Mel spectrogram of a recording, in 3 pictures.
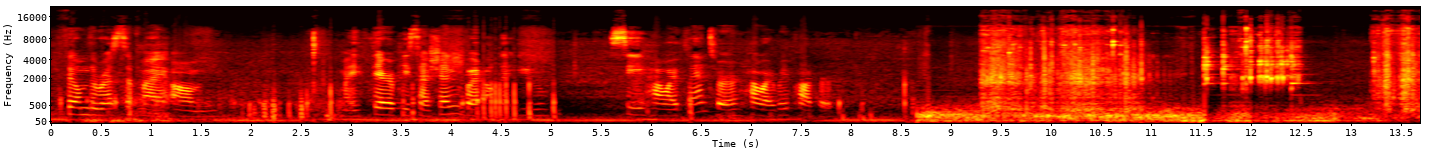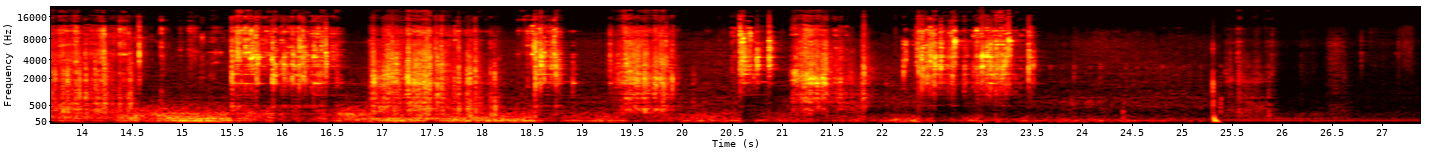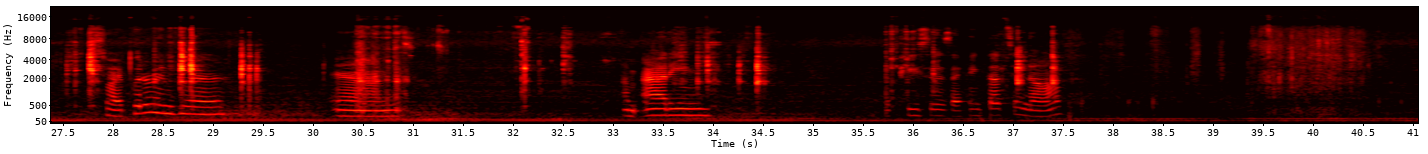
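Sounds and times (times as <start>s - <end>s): pot shards crunching and clinking: 9.3s - 23.7s, 27.4s - 29.6s, 30.4s - 33.0s, 33.7s - 34.7s.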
